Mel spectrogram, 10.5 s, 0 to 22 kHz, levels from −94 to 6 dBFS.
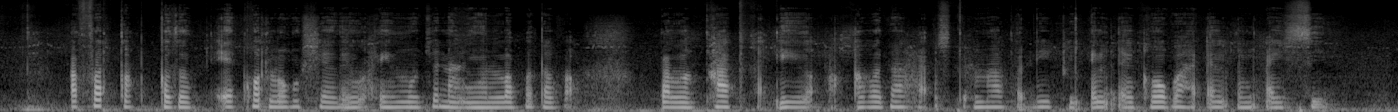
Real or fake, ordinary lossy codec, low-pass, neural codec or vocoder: fake; none; none; codec, 44.1 kHz, 1.7 kbps, Pupu-Codec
